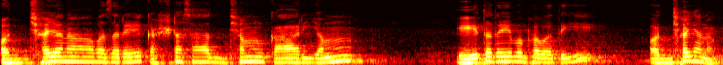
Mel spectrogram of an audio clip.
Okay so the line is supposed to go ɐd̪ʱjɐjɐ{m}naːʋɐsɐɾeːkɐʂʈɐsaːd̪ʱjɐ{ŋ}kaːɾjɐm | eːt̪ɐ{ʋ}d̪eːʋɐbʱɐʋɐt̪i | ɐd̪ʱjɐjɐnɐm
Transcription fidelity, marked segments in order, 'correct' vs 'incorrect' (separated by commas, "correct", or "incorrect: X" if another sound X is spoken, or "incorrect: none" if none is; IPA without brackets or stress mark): incorrect: none, incorrect: m, incorrect: none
